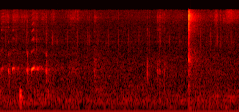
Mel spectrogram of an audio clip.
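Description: Near silence with faint handling sounds of a brush pen and art materials: a few small clicks and a brief squeak early on, and one sharper click near the end.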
